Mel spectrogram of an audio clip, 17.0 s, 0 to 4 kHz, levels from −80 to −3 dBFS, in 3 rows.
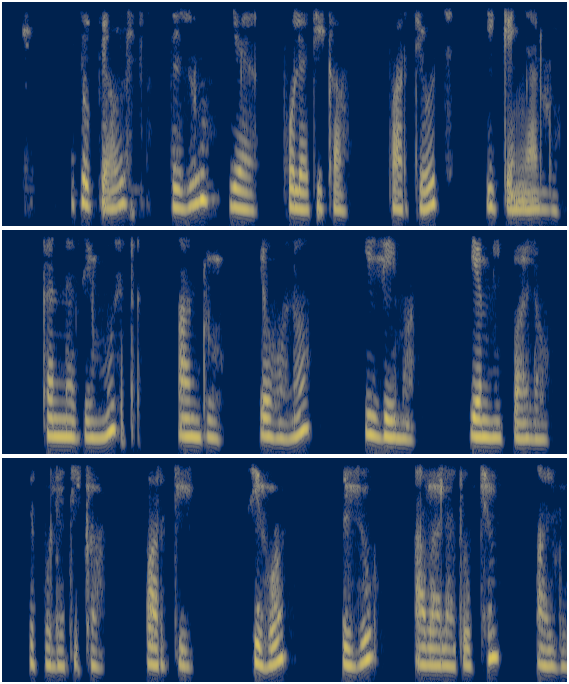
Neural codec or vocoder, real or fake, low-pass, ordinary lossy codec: none; real; 3.6 kHz; AAC, 32 kbps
